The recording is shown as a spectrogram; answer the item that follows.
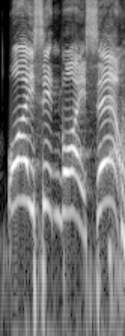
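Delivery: put-on shouting. Retelling a man who yelled out while you had one headphone in, imitating him shouting. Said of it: "he's shouting as though he's about 25".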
